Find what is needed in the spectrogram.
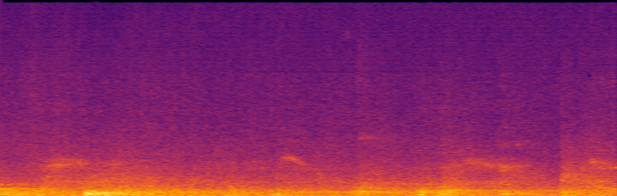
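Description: Held musical notes stop right at the start, then a steady rushing rumble of room noise in the church, with a soft thump about a second in.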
